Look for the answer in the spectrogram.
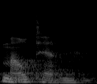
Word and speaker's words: Mautern: Mautern.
